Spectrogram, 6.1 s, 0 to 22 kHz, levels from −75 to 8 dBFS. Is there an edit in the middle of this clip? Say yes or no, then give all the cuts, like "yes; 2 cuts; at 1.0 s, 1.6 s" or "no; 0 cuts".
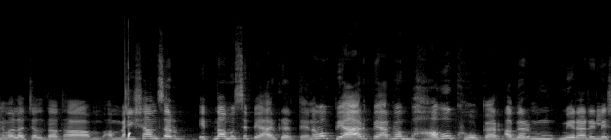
yes; 2 cuts; at 1.2 s, 5.0 s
